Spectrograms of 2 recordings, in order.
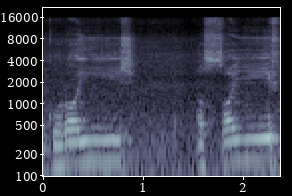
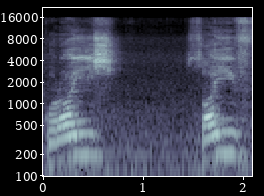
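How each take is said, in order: First: The word endings are said softly and gently. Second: The word endings are pressed hard and forceful. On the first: The speaker calls it right. "Jadi kita baca secara lembut saja" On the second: The speaker calls it wrong. "Kita tak boleh baca keras macam Quraisy Saif. Ha, kita tekan"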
